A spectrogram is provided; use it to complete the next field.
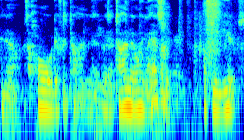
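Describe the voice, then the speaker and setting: A man with an American accent talks at a fairly quick pace in a fairly high pitch and fairly even intonation. His loudness swings widely amid noticeable background noise and audible room echo. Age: 70s. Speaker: Woodstock attendee. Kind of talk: interview. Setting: log cabin.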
